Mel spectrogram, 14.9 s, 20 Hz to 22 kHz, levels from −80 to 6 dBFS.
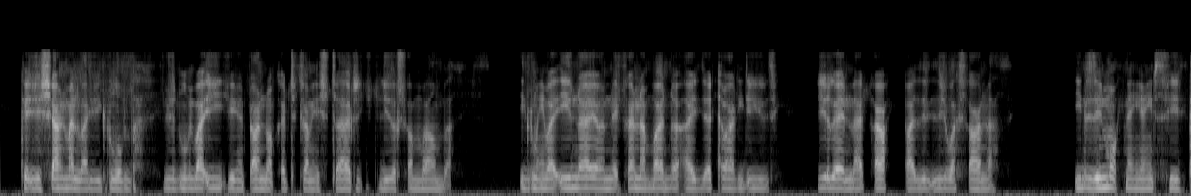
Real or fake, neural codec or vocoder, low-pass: fake; autoencoder, 22.05 kHz, a latent of 192 numbers a frame, VITS, trained on many speakers; 7.2 kHz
